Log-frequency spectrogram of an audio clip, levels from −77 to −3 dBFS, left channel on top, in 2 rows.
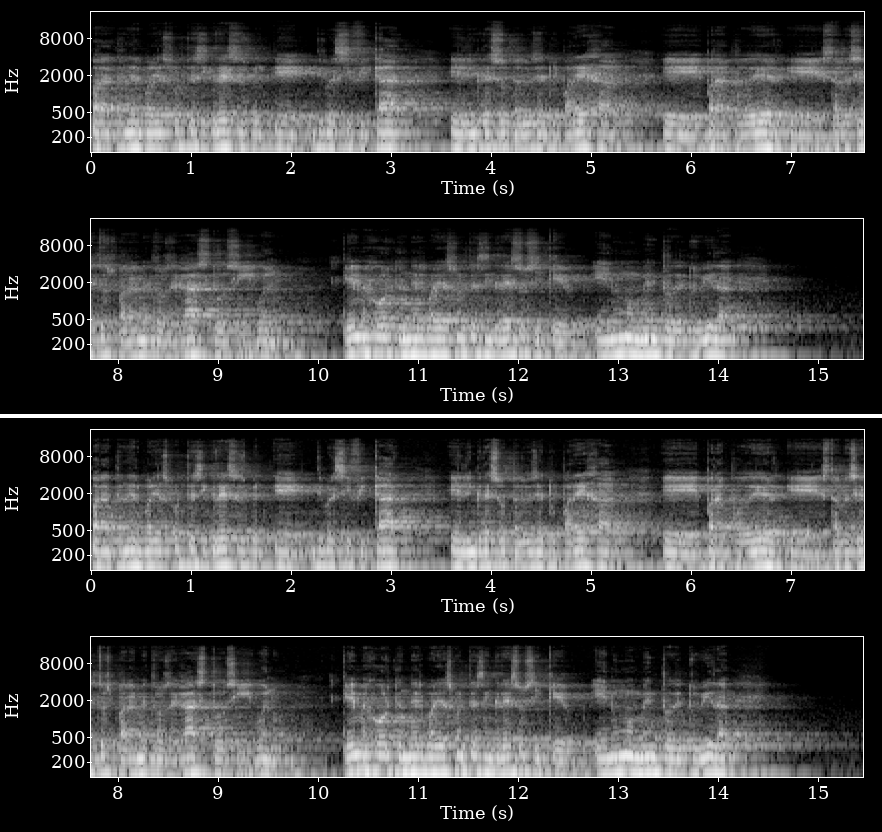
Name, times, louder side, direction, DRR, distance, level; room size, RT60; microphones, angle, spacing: voice 1, 0.0-3.1 3.6-9.6 10.2-14.5, right 1 dB, 30° right, 3 dB, 2.4 m, -18 dB
29.0 x 22.0 x 7.1 m, 2.1 s
head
